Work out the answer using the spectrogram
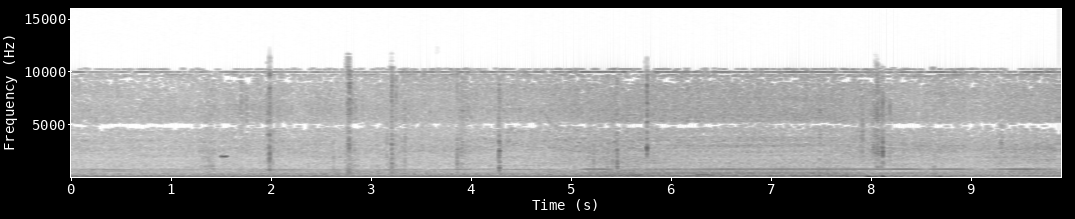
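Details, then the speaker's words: Nissan Skyline HNV37 with the VQ35HR V6, engine test: smooth, even idle that lifts cleanly when revved about five seconds in, with no knocks, ticks or rattles. Normal idle and revving. "Работает ровно, без посторонних шумов."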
